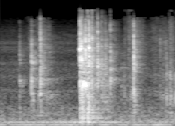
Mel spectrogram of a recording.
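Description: A die clattering down a small dice tower and landing in its tray: a few light clicks, one loud brief clatter about a second in and a last click near the end, with paper bills handled on the desk.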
